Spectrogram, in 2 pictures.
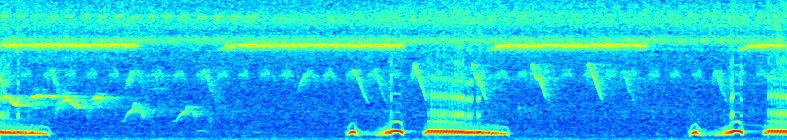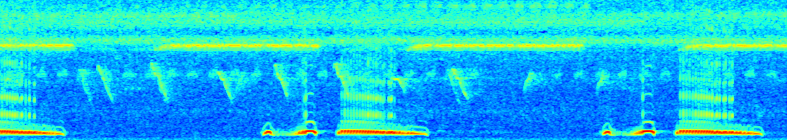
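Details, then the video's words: Repeated lure call of a spotted dove to coax reluctant birds into calling: about five phrases, each two short notes then a long descending coo, spaced two to three seconds apart, with a steady faint high tone. "Suara pancingan terkukur yang malas jadi bunyi"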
